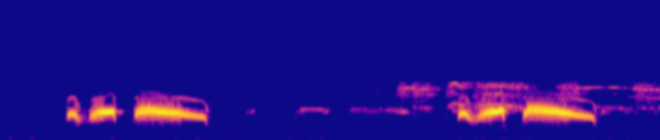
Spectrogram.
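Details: Caged decoy spotted dove cooing to attract wild birds: two loud low phrases, each a quick hooked note leading into a longer falling coo, separated by a faint murmur and some softer higher wavering notes before the second.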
